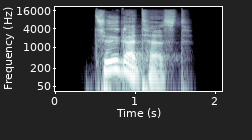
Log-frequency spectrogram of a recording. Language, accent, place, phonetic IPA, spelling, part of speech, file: German, Germany, Berlin, [ˈt͡søːɡɐtəst], zögertest, verb, De-zögertest.ogg
- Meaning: inflection of zögern: 1. second-person singular preterite 2. second-person singular subjunctive II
